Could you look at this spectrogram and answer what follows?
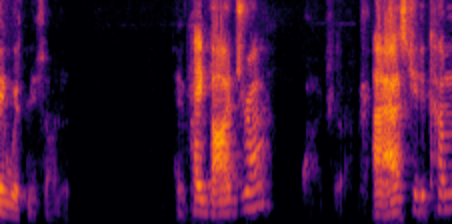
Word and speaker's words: Hevajra: You could call in Hevajra. How do you say that name again? Hevajra. Hevajra. How do you spell it?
